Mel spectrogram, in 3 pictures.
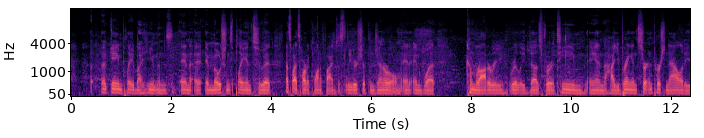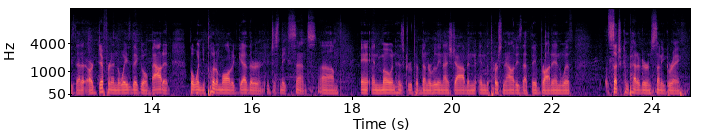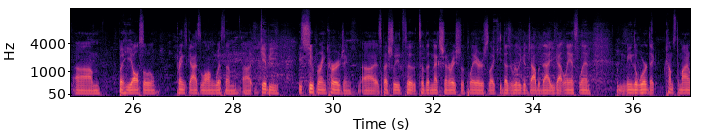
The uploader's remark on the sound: In our second hour from Cardinals Winter Warmup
